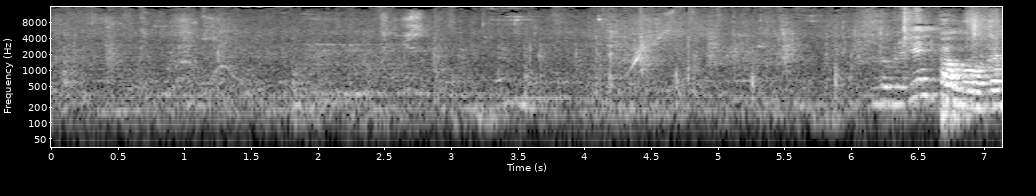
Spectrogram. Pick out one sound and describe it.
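A middle-aged woman talks into a microphone.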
